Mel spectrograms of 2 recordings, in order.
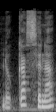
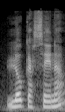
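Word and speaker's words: Lokasenna: que encontramos en la locácena. Sí, en el capítulo anterior le dije lo locaena, lo pronuncié mal, la entonación era loca, mis disculpas.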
